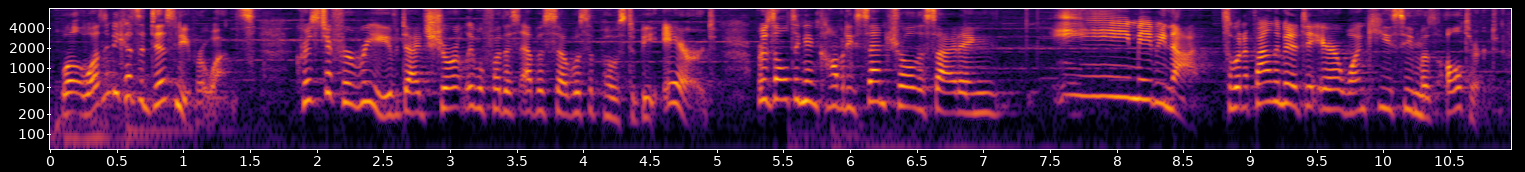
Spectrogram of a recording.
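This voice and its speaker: A woman narrating a commentary video in a casual, scripted style, chatty and wry, with sarcastic asides. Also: on the high side.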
